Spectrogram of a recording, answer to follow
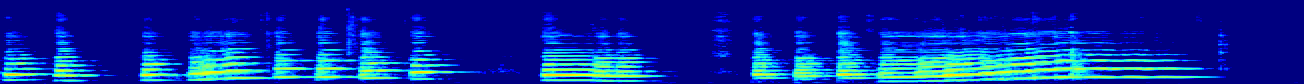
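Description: Solo bassoon, unaccompanied, playing a line of short detached notes, then a rising run that lands on a held note, which stops right at the end.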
